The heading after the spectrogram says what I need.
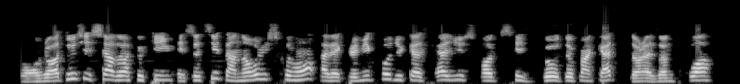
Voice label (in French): test micro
